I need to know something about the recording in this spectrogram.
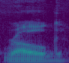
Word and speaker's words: ROG: the Republic of Gamers Rog I think that's how they pronounce it Rogue Rog but the rag allyx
